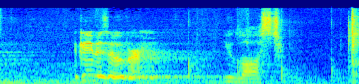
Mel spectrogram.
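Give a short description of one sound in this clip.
A young woman calls out from a distance.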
